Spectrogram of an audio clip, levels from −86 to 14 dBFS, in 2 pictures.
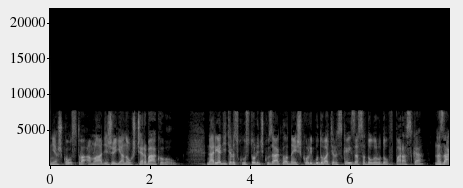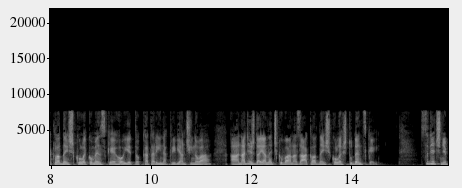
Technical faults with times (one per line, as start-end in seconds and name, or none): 0.00-15.96 low-delay AAC compression
4.61-4.65 AAC frame loss with concealment
10.34-10.39 AAC frame loss with concealment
